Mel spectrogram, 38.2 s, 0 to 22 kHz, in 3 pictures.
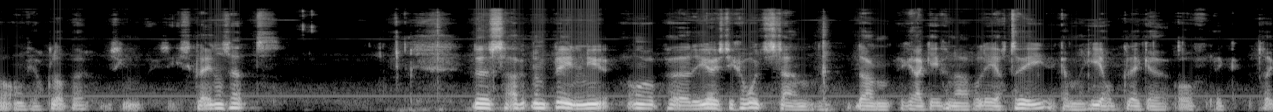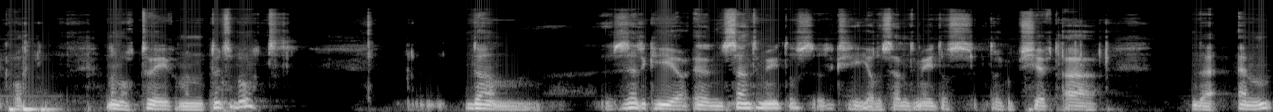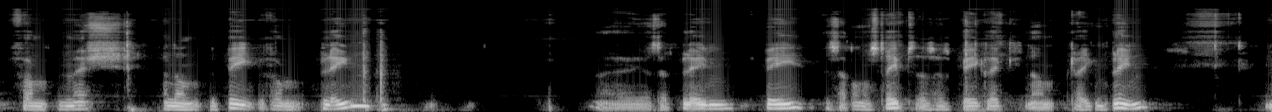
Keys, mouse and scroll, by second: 3.8-6.5 middle drag, 12.4 2, 22.8 shift+a, 36.4-38.1 middle drag.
